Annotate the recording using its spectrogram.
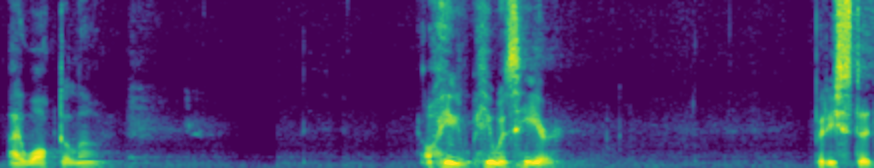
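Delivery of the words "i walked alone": dropped to a hushed, soft repeat; softer repeat. Shown as a demonstration. Preacher repeating to the church, hushed and soft. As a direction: say it again quietly, letting it sink in. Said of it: "Let me say it again".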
